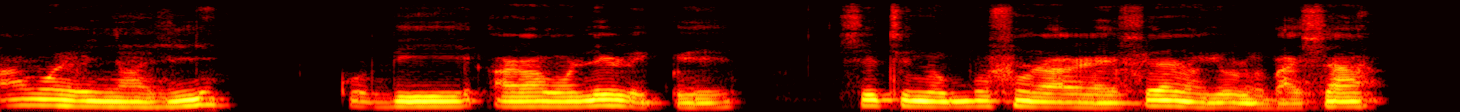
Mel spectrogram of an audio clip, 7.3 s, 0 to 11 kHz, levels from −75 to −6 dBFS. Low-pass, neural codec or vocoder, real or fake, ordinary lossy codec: 9.9 kHz; codec, 16 kHz in and 24 kHz out, 2.2 kbps, FireRedTTS-2 codec; fake; none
